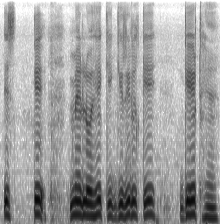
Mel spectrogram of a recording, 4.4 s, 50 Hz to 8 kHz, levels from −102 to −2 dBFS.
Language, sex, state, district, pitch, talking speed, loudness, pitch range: Hindi, female, Uttar Pradesh, Saharanpur, 160 Hz, 120 wpm, -14 LUFS, 135-175 Hz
